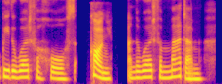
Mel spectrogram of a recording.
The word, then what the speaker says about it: Koń: If you've ever said canyon or onion, you've already made this sound. An example will be the word for horse, Koń, and the word for madam, pani.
